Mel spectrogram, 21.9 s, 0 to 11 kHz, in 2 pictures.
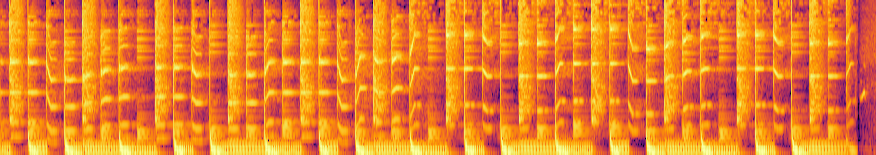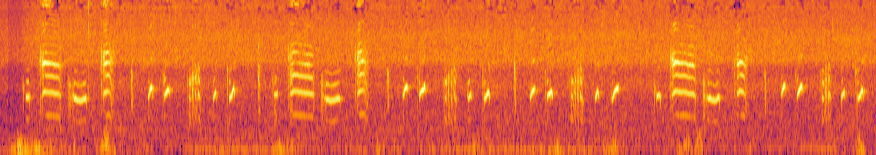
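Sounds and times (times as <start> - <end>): music: 0.0 - 10.7
birds chirping and squawking: 10.7 - 21.9.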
